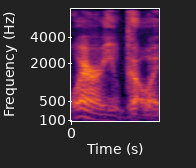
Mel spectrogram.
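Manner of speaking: growled delivery. As a player hides behind the rocks, the game master voices the character, growling. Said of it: "He growls".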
